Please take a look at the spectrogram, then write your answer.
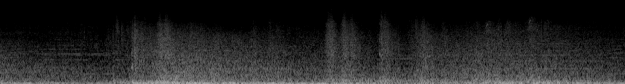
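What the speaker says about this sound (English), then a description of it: "the Ewing got hit by 2 torpedoes" Torpedoes strike a warship in the naval combat game Ultimate Admiral: Dreadnoughts, giving a sustained, rumbling barrage of heavy booms that swells after the first second and stays loud and dense to the end.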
